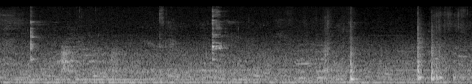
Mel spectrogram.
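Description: A metal spoon clinking and scraping against a porcelain rice bowl while eating, a handful of short sharp clinks over a steady low hum. Near the end a lidded plastic container is handled.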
